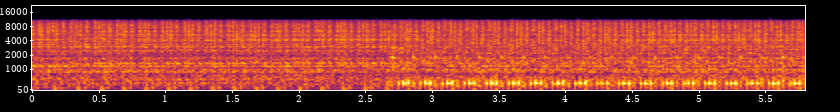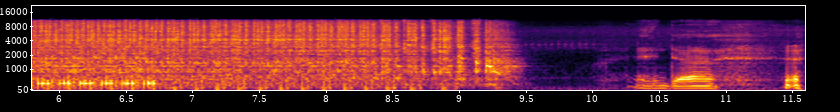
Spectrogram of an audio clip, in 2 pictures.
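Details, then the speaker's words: 1984 Honda ATC200ES after spark plug thread insert repair and loosened valve lash, dry compression test: fast even cranking with weak puffs, no firing; compression under 30 psi, low. "we didn't even make 30 so that's dry"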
